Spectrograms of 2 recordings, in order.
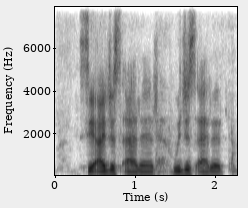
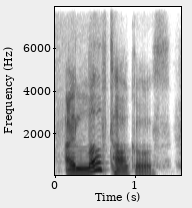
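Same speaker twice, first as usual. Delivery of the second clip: slow, high, drawn-out enthusiasm; mock gushing; 7 semitones higher, slower than usual. Signer fed a line about tacos, mock gushing. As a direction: gush it slowly in a higher pitch.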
